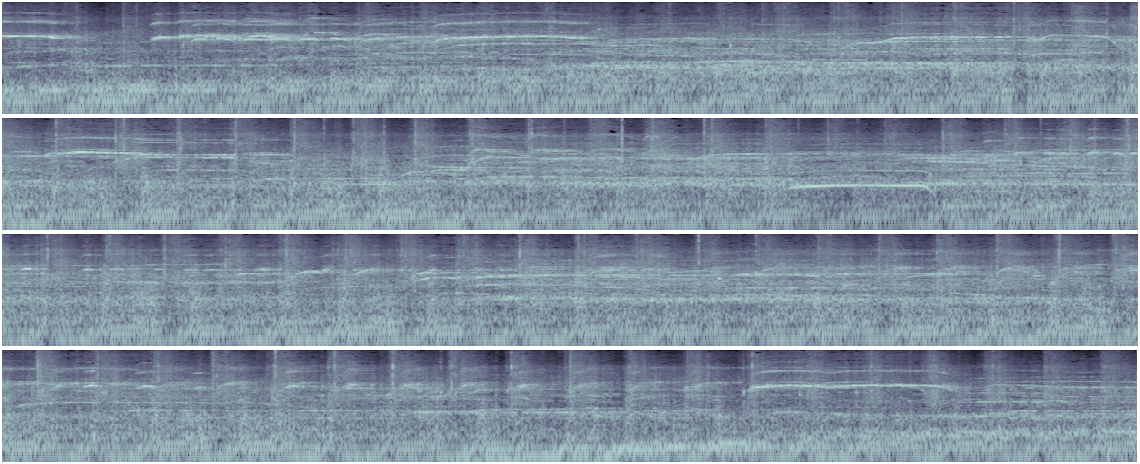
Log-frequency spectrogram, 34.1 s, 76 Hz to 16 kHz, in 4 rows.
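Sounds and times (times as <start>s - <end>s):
crowd cheering and whooping: 0.0s - 34.0s
electronic dance music: 0.0s - 34.0s.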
